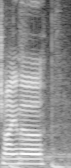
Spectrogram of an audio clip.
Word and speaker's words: Chyna: Now it's Chyna, not the wrestler, or the country, or the dishware. It's Chyna spelled with a Y.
